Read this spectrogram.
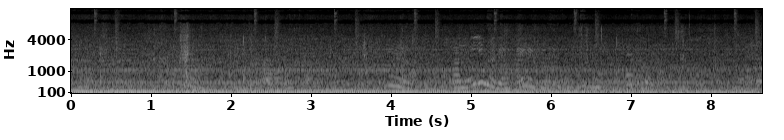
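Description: A small boat's motor hums steadily on the water.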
